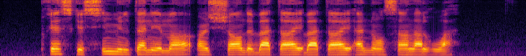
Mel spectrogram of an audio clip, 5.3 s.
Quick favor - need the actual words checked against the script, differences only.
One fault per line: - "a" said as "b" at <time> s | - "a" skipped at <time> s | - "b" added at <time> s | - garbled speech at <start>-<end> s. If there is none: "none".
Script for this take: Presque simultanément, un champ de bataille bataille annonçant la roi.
none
